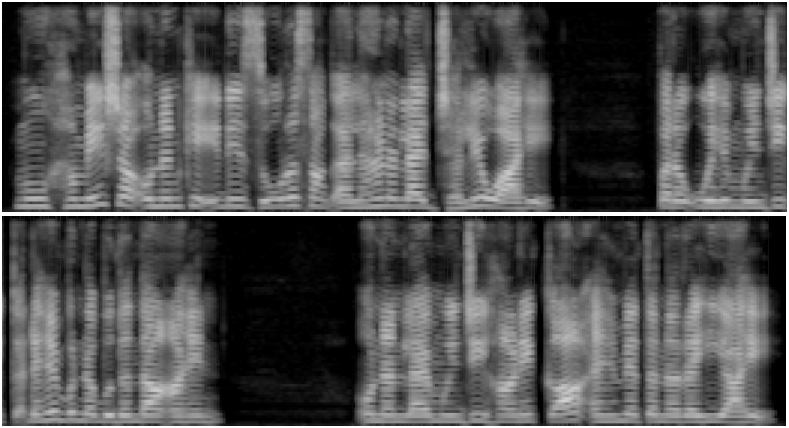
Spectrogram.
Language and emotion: Sindhi, sad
